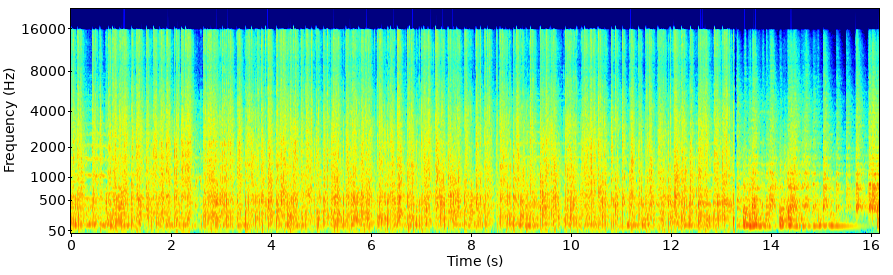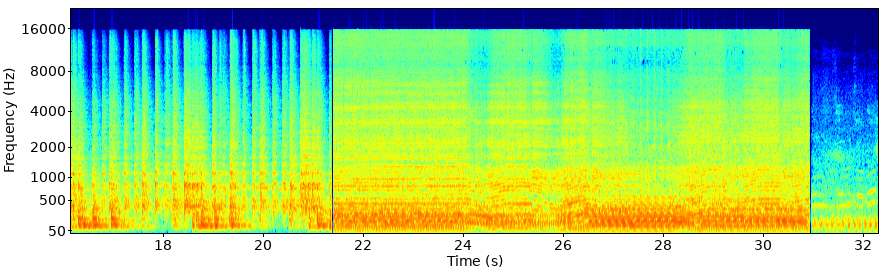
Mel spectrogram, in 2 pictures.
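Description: A long string of firecrackers going off in rapid, dense cracks for the first half, with drumming coming in partway through. After about two-thirds of the way, the cracks stop and steady music with sliding melody lines takes over.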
